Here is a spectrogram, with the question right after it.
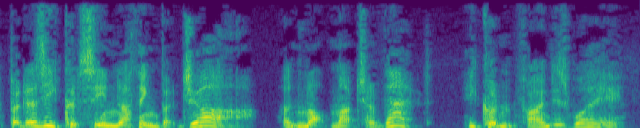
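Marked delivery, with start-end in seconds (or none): none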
